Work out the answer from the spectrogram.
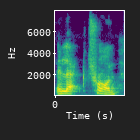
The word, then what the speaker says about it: electron: word about pronunciation actually with those particular words Neutron proton electron we actually emphasize the on at the end of the word a little bit more yeah Neutron at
